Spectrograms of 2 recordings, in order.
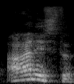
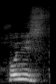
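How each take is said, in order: First: The word starts without any h sound. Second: The word starts with a clear h sound. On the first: The speaker calls it right. "H 발음 안 해요" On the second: The speaker calls it wrong. "호니스트 안 하고"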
